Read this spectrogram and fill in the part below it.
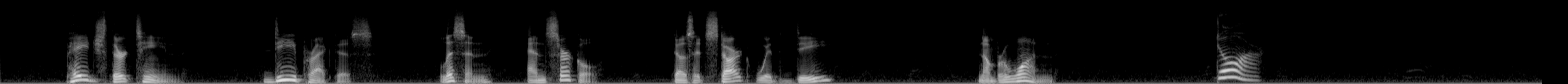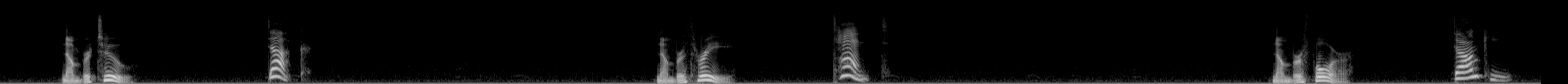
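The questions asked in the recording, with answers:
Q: Does it start with D?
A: Yes (door)

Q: Does it start with D?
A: Yes (duck)

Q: Does it start with D?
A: No (tent)

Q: Does it start with D?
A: Yes (donkey)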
